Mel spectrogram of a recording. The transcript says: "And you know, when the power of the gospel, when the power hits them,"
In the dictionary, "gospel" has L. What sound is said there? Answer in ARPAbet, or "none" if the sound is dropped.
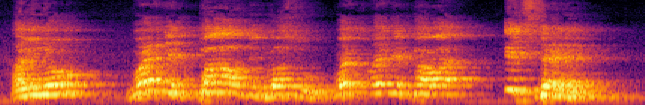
W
